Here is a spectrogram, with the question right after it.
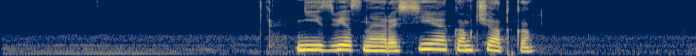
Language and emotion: Russian, neutral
